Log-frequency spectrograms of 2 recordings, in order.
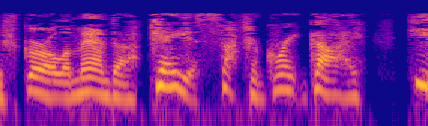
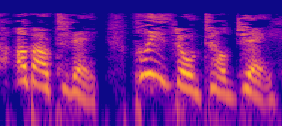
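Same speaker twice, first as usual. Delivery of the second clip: ordinary talk, nothing marked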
